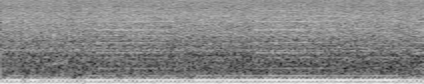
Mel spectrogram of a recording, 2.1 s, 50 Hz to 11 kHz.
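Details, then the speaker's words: 1987 Audi 5000 CS Quattro turbo with CIS fuel injection, after injector replacement, restarted warm after cooling 20–25 minutes: catches immediately, revs out smoothly and drops straight into a steady, even idle with no lumpiness. Normal start and idle. "gosh that revs out so smoothly comes down to a nice even idle immediately right when you start it up there's no lumpiness that it has to resolve it's just right into a good idle"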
